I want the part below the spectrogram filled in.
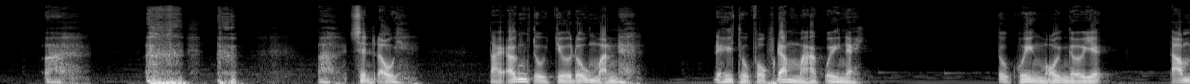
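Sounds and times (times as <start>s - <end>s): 
speech: 0.4s - 0.9s, 3.2s - 4.2s, 4.9s - 6.5s, 7.1s - 8.7s, 10.0s - 11.1s
man coughing violently after collapsing to the ground: 1.4s - 2.6s.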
